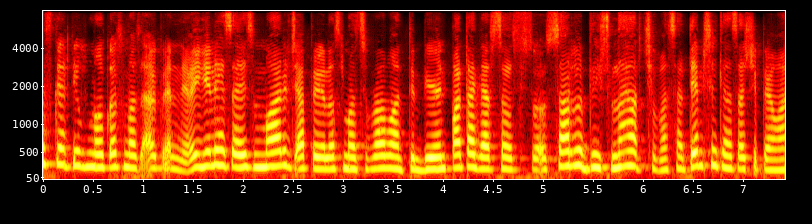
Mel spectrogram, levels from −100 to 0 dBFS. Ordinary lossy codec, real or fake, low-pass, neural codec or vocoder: none; fake; none; codec, 16 kHz, 1 kbps, X-Codec, HuBERT features, trained on general audio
